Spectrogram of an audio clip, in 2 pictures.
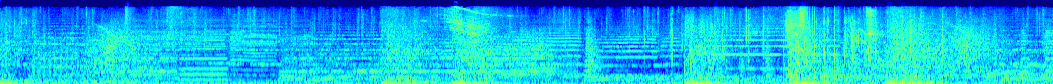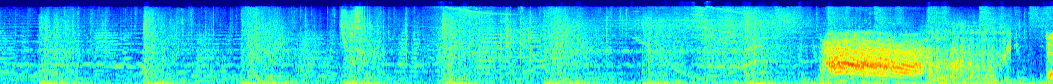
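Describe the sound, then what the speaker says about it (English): Repeated heavy smashes and crashes pound through a city in the Sam & Max adventure game, rhythmic thumping impacts with groans, over background game music and building to a louder burst at the end. "pointlessly smashing everything in sight"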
